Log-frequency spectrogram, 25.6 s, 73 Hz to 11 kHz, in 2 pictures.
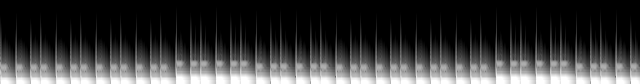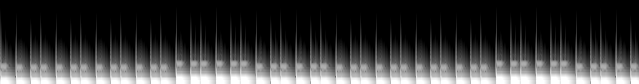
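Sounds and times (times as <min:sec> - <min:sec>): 
sub bass: 0:00.0 - 0:25.5.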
